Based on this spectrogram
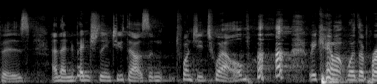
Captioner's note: laughs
